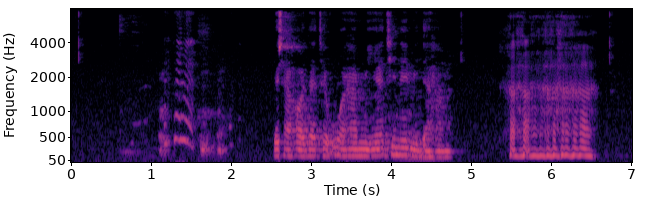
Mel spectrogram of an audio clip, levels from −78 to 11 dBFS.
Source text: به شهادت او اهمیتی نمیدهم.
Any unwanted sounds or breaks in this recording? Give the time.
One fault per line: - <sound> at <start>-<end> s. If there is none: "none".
- laugh at 0.6-2.1 s
- laugh at 5.3-6.6 s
